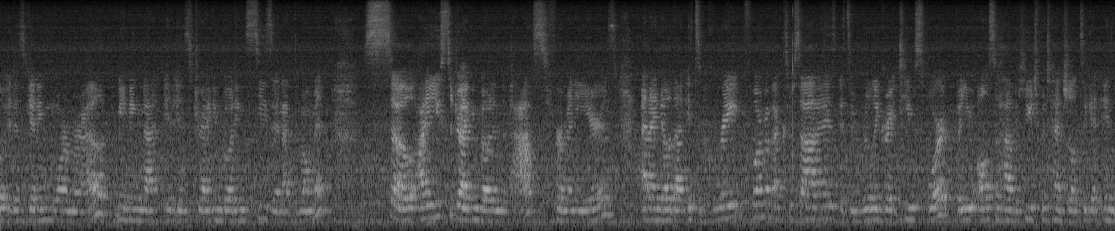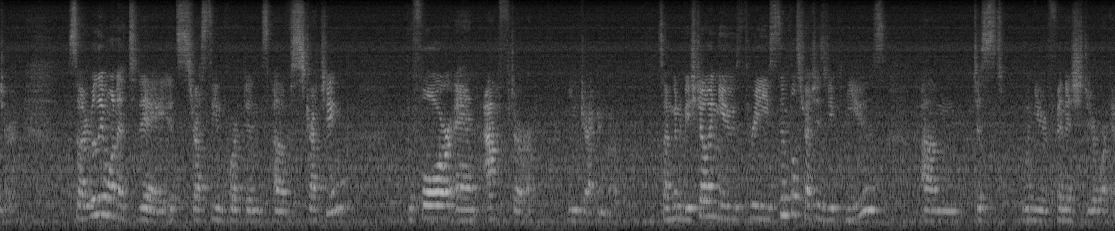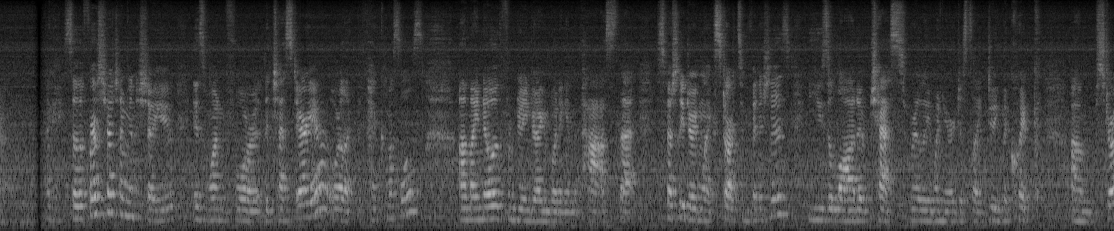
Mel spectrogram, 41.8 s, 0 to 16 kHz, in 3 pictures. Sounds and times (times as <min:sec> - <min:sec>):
Speech: 0:00.0 - 0:14.2, 0:14.8 - 0:18.4, 0:19.0 - 0:41.8.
